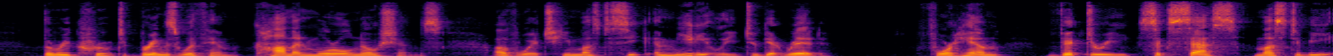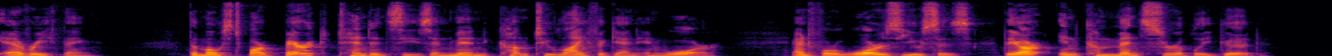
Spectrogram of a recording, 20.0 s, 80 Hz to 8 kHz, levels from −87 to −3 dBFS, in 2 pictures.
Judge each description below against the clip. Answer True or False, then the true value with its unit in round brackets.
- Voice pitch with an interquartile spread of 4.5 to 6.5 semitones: True (5.5 semitones)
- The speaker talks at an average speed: False (130 wpm)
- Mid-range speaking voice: True (145 Hz)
